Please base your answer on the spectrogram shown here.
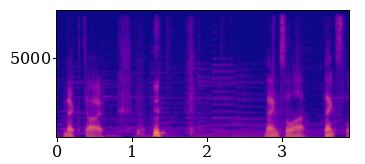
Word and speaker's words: ネクタイ: Nekutai. ネクタイ Yeah, I'm the one trying to pronounce it like the syllables, and then the voice for like an actual Japanese person is just like necktie.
